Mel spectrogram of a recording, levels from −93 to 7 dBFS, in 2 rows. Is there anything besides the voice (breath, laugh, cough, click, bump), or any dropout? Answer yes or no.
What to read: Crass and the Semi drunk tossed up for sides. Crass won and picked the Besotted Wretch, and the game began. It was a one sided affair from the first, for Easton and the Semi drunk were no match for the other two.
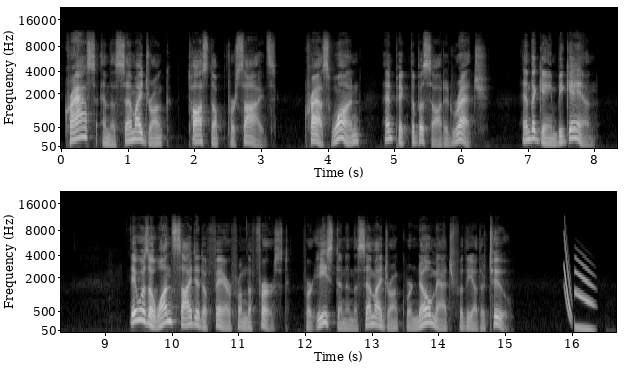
yes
